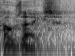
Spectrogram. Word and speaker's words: Joses: This is to be the same Barnabas that's referred to later on, but just recognize his first name was Joses, is how that's pronounced there.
